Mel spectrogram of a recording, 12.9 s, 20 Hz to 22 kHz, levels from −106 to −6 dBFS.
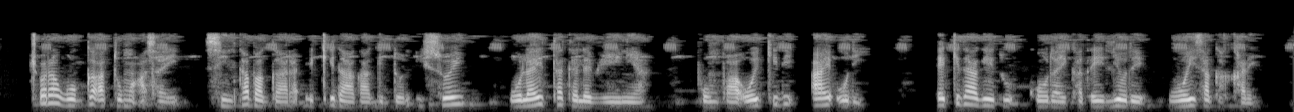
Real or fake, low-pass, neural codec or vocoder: real; 7.2 kHz; none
